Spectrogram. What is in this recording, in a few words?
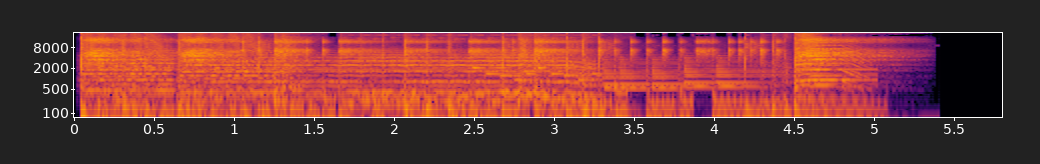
Match Start; power spikes ii arcade; World Men League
